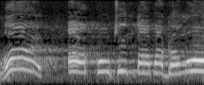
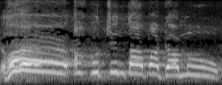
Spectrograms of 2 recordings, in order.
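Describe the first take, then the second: First: Very high, slow holler; stretched, high-pitched call into the distance; child calling out. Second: Loud high "hei" then settling; big high echoing shout, easing off; echo answering back. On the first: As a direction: imitate a kid calling love across a ravine. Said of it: "Lalu si anak bilang". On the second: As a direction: imitate a ravine shouting the call back. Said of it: "Lalu dari sana balik". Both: Retold or imitated.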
